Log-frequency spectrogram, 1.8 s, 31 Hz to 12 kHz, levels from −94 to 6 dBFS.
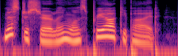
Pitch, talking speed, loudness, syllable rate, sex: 185 Hz, 135 wpm, -17 LUFS, 4.3 syllables/s, female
